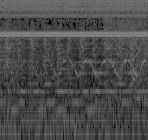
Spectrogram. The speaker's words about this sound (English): Every morning starts with the sound of ambulances down here.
